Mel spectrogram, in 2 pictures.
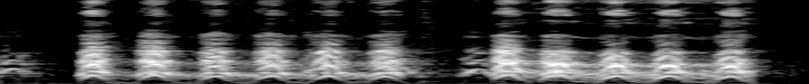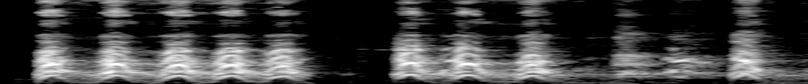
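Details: Thai Ridgeback dog barking in rapid bursts of five or six sharp barks, each burst lasting about a second and a half with brief silences between, the final burst trailing off more loosely.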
